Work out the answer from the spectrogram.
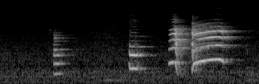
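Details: A pet rose-ringed parakeet, an Indian ringneck kept indoors, gives three short harsh calls with a quiet gap between them, the last call longer and more strident, in a quiet room.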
